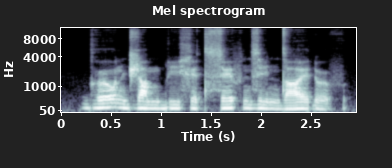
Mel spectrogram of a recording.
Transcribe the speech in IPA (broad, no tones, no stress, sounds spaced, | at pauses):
ɡʱ ɵ o̯ n d͡ʒ a m b i x e t s e f n z i n d a e̯ ɗ ɵ f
